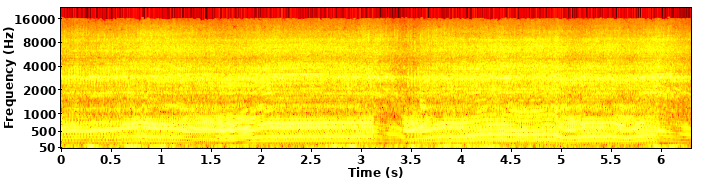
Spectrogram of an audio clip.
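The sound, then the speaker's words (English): An MS-21 chainsaw with a sloppy, dull chain runs continuously at high revs, its engine pitch dipping and rising as it bogs into wood and recovers while being moved back and forth in a cross-cut; loud, with no talking. “Move that saw back and forth. It cuts better when you're, you know, doing the cross-cut chainsaw.”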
